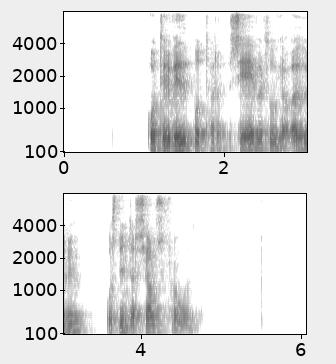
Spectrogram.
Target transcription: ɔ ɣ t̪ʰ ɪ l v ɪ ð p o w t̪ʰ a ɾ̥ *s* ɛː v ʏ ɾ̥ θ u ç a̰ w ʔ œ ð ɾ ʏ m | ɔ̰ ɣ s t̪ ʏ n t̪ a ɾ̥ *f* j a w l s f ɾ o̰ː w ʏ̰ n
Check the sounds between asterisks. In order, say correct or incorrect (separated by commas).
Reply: correct, incorrect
